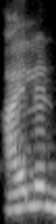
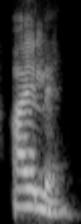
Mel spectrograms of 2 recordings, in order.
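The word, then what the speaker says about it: island: टू the near by आइलैंड यहां पर एस जो आपको दिख रहा है वो साइलेंट है आइलैंड बोलते हैं इसको हम आइलैंड इट वास कॉल्ड लिलीपुट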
